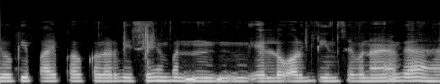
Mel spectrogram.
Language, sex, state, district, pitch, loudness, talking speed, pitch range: Hindi, male, Bihar, West Champaran, 155 Hz, -16 LUFS, 205 wpm, 150-160 Hz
